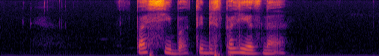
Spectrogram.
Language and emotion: Russian, angry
